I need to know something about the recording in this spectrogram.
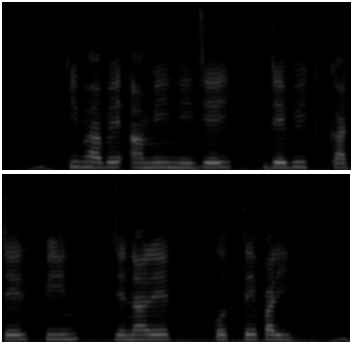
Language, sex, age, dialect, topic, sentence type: Bengali, female, 18-24, Rajbangshi, banking, question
